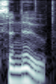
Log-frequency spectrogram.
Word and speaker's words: swnw: They were known as SWNW, pronounced somewhat like Senu, the physicians of ancient Egypt.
